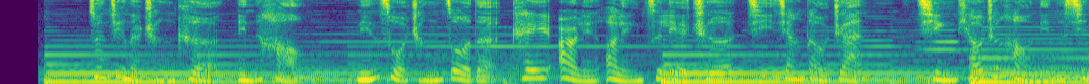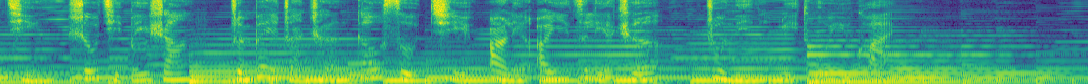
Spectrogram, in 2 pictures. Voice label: 列车播报

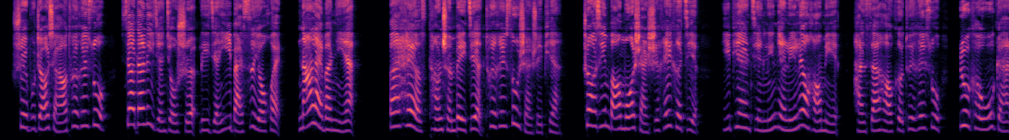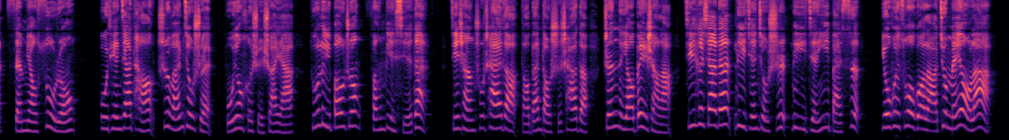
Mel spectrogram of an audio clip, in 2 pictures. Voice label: 广告视频素人女声音

